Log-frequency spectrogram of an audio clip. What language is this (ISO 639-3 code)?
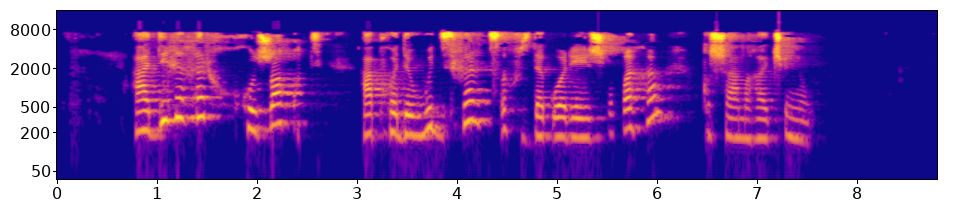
kbd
